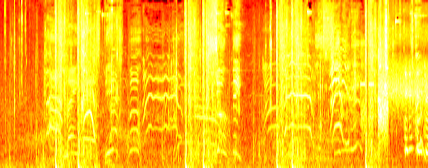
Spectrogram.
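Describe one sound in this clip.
Pistol shots crack out sharply, several times.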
